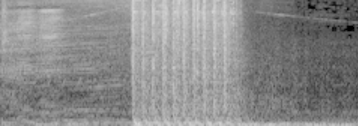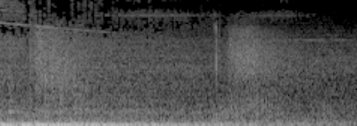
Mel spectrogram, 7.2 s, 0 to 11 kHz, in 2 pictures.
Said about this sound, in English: Moments ago, a series of explosions devastated 3 sites in London.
